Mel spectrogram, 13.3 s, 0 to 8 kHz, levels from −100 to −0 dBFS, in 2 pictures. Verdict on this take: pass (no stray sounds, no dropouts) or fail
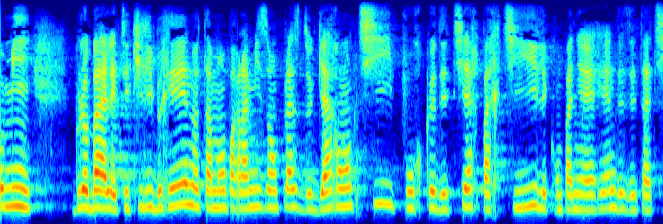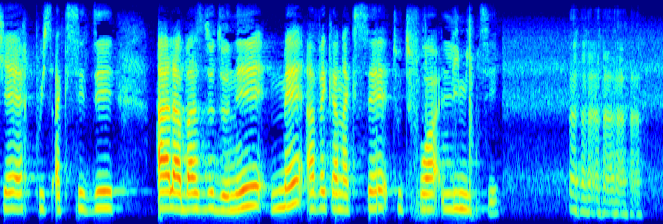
fail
